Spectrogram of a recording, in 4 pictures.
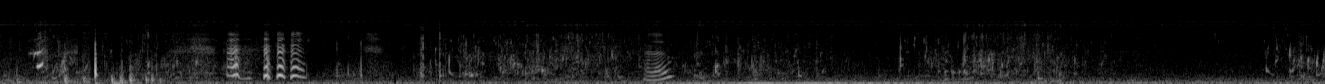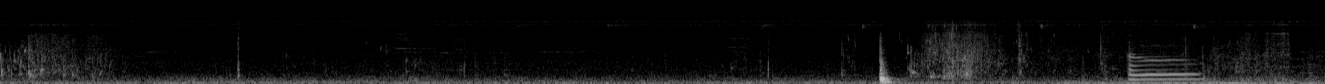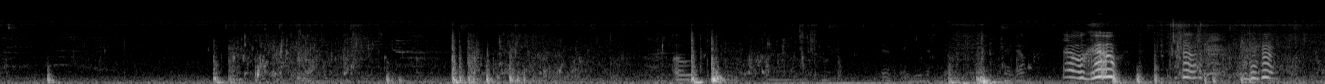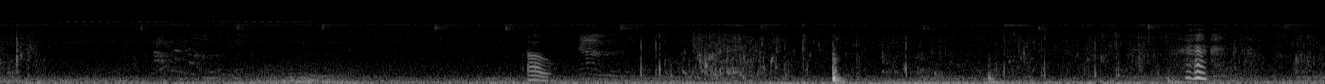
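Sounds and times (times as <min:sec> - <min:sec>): paddle splashing water: 0:00.0 - 0:11.5, 0:12.6 - 0:14.7, 0:21.6 - 0:27.7, 0:28.5 - 0:41.8, 0:46.0 - 0:53.0
steady low rumble: 0:00.0 - 0:53.0
paddle knocking on plastic hull: 0:22.0 - 0:22.4, 0:28.6 - 0:32.3, 0:33.3 - 0:34.6, 0:37.4 - 0:39.2, 0:47.8 - 0:50.0.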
